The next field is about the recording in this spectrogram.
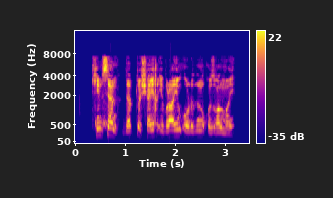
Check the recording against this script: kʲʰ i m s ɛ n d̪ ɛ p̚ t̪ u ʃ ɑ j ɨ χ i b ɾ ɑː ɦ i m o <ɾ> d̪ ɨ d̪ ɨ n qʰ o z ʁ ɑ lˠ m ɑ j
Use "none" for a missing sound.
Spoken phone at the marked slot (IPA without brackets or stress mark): ɾ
